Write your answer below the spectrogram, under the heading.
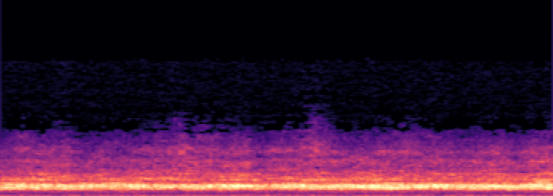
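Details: Massed hooded cranes at Suncheon Bay Wetland in Korea, where migratory birds flock in; many voices blend into a continuous nasal, honking roar at even loudness throughout.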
